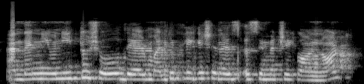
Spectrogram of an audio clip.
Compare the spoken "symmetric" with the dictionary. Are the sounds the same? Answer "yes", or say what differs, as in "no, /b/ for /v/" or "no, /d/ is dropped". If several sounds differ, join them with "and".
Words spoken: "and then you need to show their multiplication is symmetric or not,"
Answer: yes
